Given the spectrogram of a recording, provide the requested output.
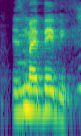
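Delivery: normal talking voice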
